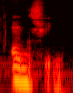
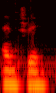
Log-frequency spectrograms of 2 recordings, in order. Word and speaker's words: Antwi: right now and it's antwi which sounds like and sweet but it's actually pronounced entry like the entryway into a room so my name is entry foreign so I get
